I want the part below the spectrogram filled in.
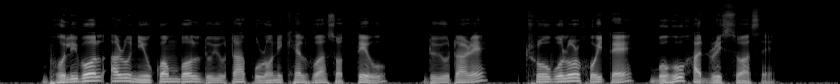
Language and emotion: Assamese, neutral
